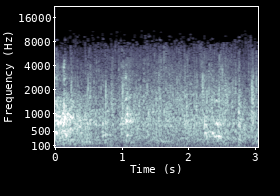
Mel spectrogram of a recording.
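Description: Sustained audience applause from a crosstalk comedy show fills the room, a dense, even wash of many hands clapping with no break.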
